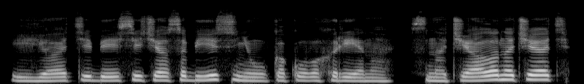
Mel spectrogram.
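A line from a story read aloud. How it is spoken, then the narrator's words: Growled. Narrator (Russian): Прорычал Юрий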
